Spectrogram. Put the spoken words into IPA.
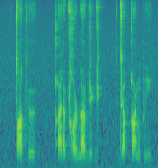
tˤotʼɯ | qʼeɾaɖʁo ɳaɖiɖ | dɯ qʌŋpi

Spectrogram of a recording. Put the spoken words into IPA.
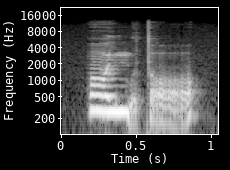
ɔlʲmo̰t ɔ̰

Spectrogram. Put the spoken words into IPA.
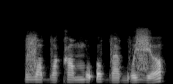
vɑbɑkɑmu ʔʊbæbu zʲʌ

